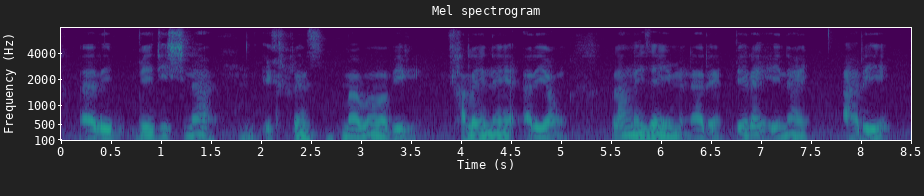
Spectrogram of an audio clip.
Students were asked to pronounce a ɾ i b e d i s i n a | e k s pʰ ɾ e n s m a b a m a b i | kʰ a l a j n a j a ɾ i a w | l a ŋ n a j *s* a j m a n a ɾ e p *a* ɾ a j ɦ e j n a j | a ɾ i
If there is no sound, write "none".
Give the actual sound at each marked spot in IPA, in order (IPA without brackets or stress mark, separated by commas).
z, e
